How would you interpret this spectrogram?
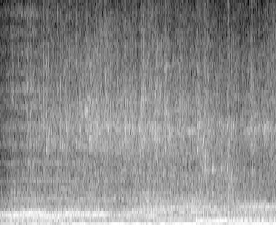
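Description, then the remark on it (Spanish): A continuous, steady rush of the flowing Atoyatl river, loud, with a low droning hum running beneath it throughout and no voices. “Pronto su caída la puso en contacto con el agua y...”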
